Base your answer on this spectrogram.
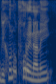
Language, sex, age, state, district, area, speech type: Bodo, male, 18-30, Assam, Baksa, rural, spontaneous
